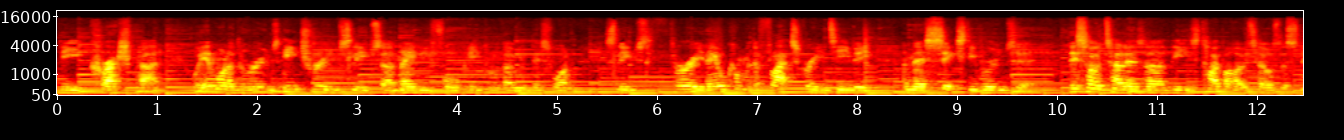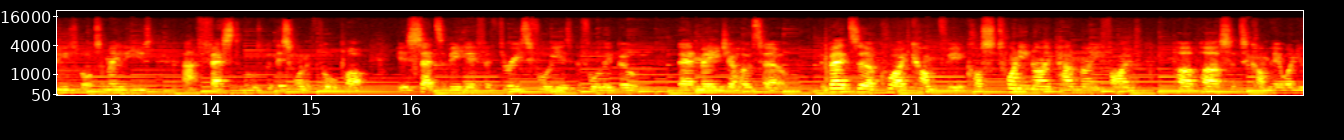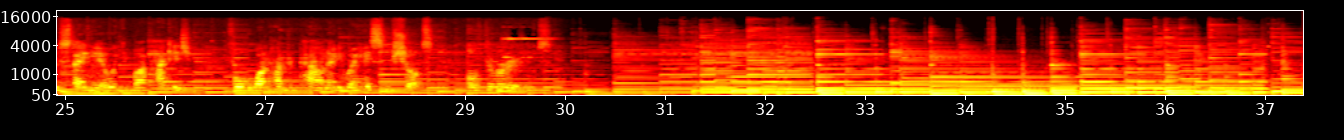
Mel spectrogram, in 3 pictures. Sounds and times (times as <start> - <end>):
Speech: 0.0 - 29.9
Music: 0.0 - 37.3.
